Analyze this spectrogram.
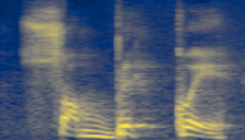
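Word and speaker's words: sobriquet: in one of the exams they asked thus pronunciation of the word subbrickway s-o-b-r-i-q-u-e-t not in your exam in some other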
